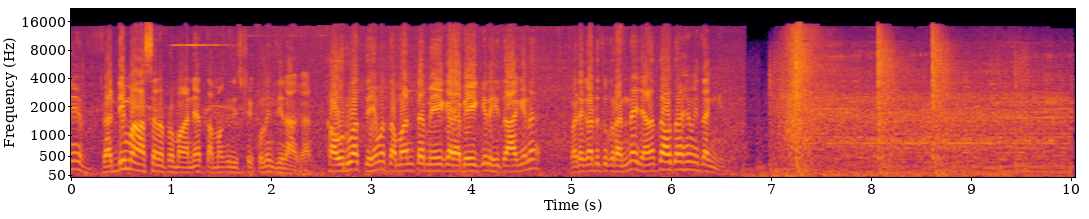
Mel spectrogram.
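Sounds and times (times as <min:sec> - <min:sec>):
electronic theme music: 0:06.8 - 0:10.0
sharp musical hits: 0:06.9 - 0:10.0.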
